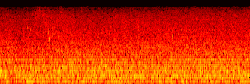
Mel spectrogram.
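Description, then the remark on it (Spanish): Ocean surf rushes steadily at a constant level, a dense, hissing wash of breaking waves with a low rumble beneath and no voices, with wind, at a world-famous surfing beach. “Vamos todos a agarrar nuestras tablas de surf, nos vamos a meter al agua y vamos a comenzar a practicar surfing.”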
